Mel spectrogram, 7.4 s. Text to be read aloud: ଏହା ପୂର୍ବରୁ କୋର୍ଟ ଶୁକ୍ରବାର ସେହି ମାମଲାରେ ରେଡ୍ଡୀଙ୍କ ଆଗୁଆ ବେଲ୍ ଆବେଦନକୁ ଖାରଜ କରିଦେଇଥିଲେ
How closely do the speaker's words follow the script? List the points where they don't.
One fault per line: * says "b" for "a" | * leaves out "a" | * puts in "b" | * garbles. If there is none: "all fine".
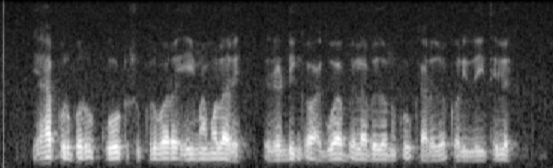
* says "ଏହି" for "ସେହି"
